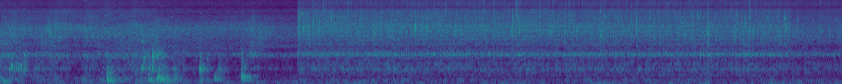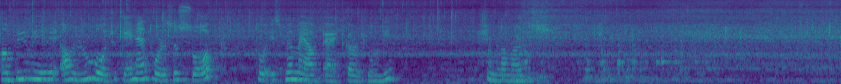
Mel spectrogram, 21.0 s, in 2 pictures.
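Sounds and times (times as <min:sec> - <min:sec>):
potatoes sizzling in oil: 0:00.0 - 0:21.0
ladle knocking and scraping pot: 0:17.0 - 0:19.4.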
